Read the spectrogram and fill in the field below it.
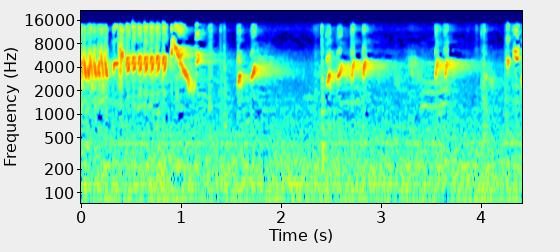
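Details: European goldfinch giving crazy batbata wild-type song, aimed at making non-singing goldfinches sing: it opens with a rapid rattling trill and a downslurred note, followed by a series of spaced, rising, liquid twitters.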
